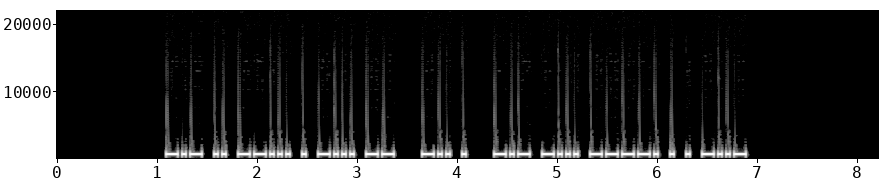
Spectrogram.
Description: Morse code, heard as a keyed tone, about 30 wpm, 700 Hz. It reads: KI7EBM DE KB9EEX
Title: USA Callsign DE Callsign - 6 Characters - 30wpm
